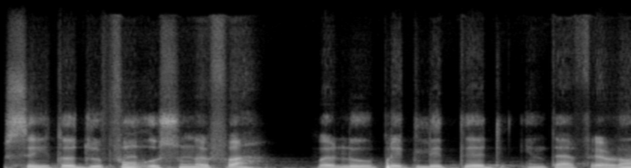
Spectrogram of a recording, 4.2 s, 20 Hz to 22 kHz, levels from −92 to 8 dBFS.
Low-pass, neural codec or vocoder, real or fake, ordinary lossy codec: none; autoencoder, 48 kHz, 32 numbers a frame, DAC-VAE, trained on Japanese speech; fake; none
